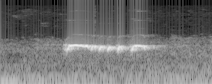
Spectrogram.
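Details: A single brief zebra dove phrase from a bird-training master recording: a rapid, bubbling string of cooing notes, loud and clear above a faint low hum.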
